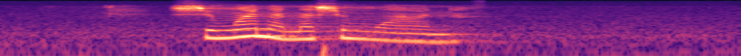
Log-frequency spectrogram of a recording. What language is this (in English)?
Tsonga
